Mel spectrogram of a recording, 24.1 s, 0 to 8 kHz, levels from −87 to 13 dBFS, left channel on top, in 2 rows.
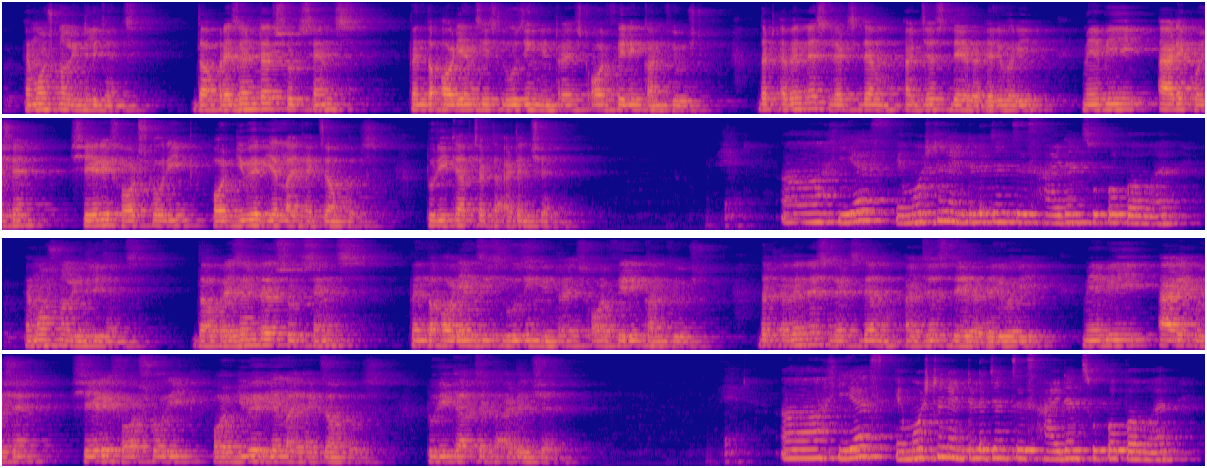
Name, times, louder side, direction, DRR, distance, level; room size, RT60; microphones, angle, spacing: voice 1, 0.2-1.3 1.9-3.5 4.1-6.9 7.6-10.3 10.8-12.3 12.7-13.9 14.1-15.8 16.3-17.6, left 2 dB, 70° left, 2 dB, 0.6 m, -25 dB
voice 2, 19.8-23.7, right 2 dB, 45° right, 4 dB, 0.5 m, -26 dB
5.8 x 3.4 x 2.3 m, 1.0 s
head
